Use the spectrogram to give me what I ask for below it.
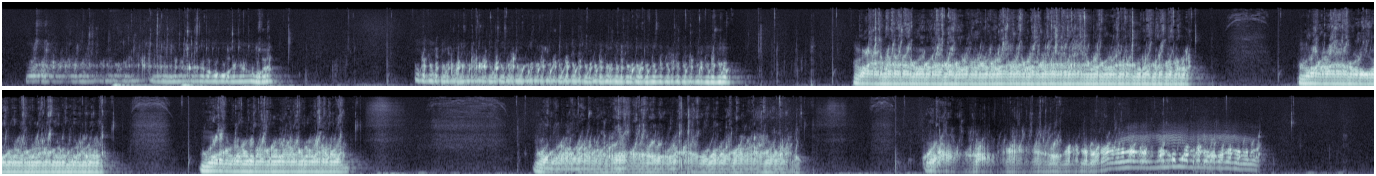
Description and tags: Several gargles I did before recording a voiceover. As usual, I uploaded them in case is useful for anyone.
